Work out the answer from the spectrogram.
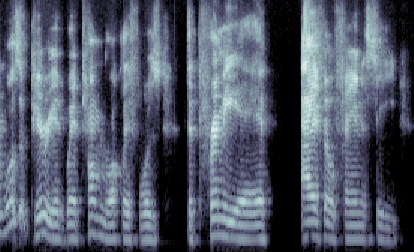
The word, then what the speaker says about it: Rockliff: Tom Rodlift. Is that how you say it? Rockliff. Why'd I say Rob? It was Rock.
